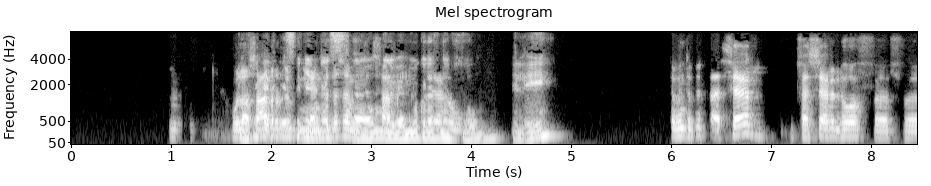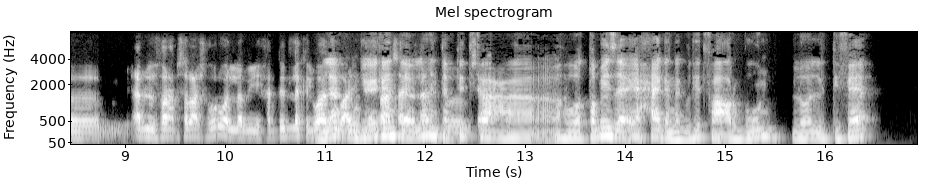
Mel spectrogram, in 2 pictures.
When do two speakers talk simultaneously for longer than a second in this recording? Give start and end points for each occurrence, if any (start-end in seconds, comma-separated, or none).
1.7-4.1, 10.8-12.7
